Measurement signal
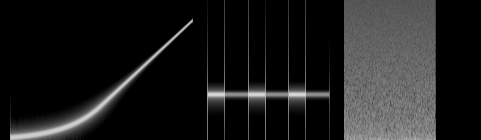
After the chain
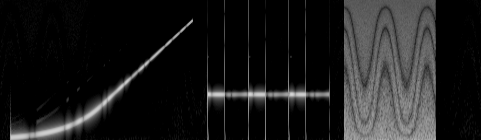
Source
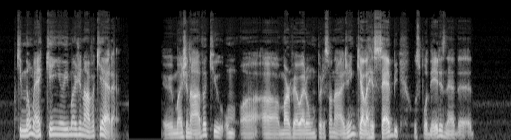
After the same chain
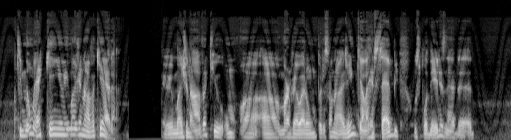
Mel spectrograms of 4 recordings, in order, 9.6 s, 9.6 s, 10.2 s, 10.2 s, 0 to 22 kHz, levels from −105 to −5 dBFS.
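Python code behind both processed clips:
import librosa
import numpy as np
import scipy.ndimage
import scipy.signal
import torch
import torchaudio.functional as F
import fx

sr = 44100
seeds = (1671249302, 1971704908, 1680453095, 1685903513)

y = fx.phaser_stages(x, sr, stages=6, low_hz=130.0, high_hz=2900.0, hz=1.2, feedback_pct=15)
y = fx.band_squash(y, sr, depth_pct=40)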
